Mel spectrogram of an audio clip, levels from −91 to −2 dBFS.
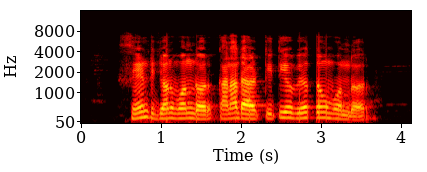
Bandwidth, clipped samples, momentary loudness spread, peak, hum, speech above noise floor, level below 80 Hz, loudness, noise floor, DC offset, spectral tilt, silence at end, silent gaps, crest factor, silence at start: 7.6 kHz; under 0.1%; 8 LU; -14 dBFS; none; 38 dB; -68 dBFS; -30 LUFS; -68 dBFS; under 0.1%; -6 dB/octave; 0.55 s; none; 18 dB; 0.55 s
